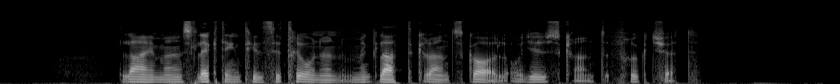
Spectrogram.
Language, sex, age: Swedish, male, 32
